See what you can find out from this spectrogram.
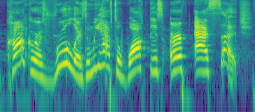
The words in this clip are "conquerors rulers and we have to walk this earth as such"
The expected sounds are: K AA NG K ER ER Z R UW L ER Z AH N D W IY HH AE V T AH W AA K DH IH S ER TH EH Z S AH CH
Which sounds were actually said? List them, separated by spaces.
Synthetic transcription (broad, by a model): K AA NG K ER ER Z R UW L ER Z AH N W IY HH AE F T AH W AA K DH IH S ER TH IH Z S AH CH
